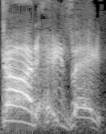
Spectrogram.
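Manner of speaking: put-on high, slow, loud childish wail; sulky Jonah. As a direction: whine it like a pouting child.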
